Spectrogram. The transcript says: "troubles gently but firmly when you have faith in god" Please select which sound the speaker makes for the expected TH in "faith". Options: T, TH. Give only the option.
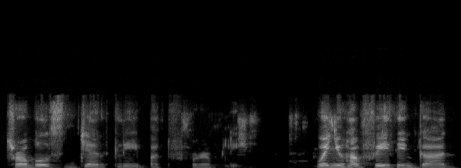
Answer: TH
